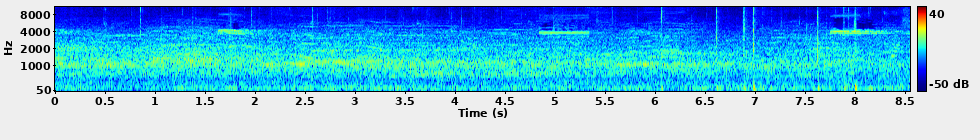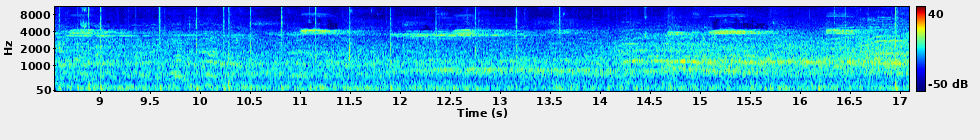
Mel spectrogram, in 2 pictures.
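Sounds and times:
murmur of voices echoing: 2.2 - 17.0
volleyballs struck and bouncing: 5.9 - 14.1, 16.8 - 17.0.

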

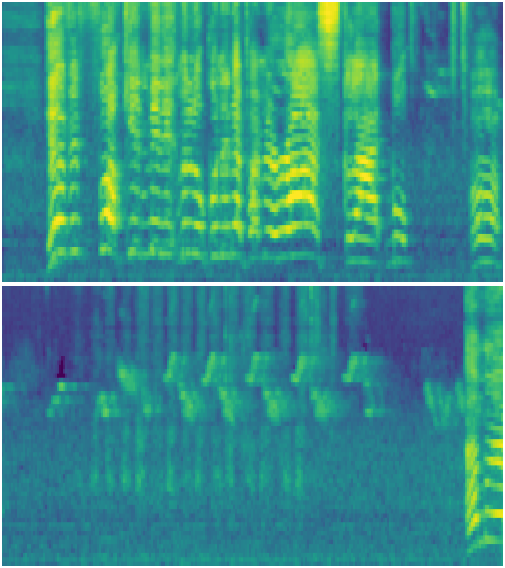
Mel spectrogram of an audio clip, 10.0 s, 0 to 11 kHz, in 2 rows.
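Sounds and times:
bird chirping: 4.1 - 10.0.

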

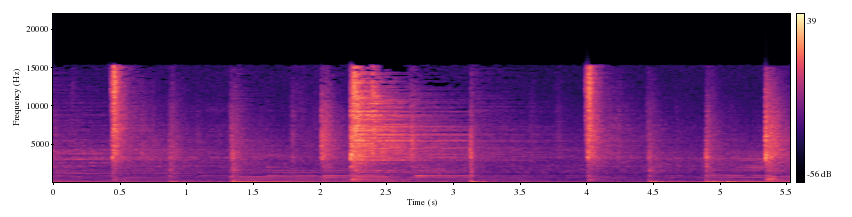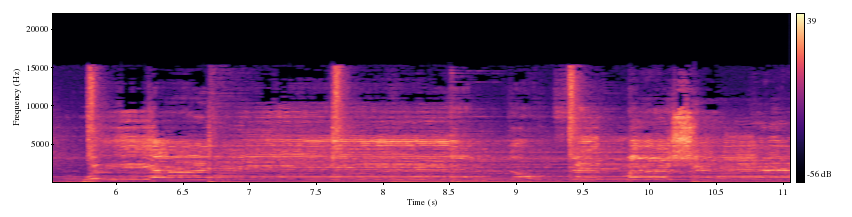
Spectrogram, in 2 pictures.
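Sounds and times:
country band playing: 0.0 - 11.0.

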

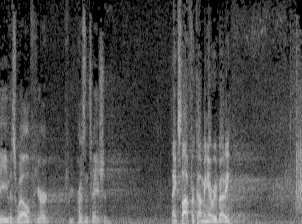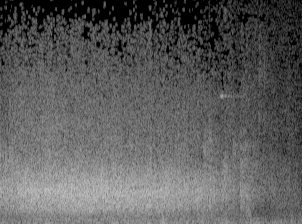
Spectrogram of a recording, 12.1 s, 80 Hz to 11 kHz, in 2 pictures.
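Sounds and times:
audience applauding: 5.8 - 11.8.

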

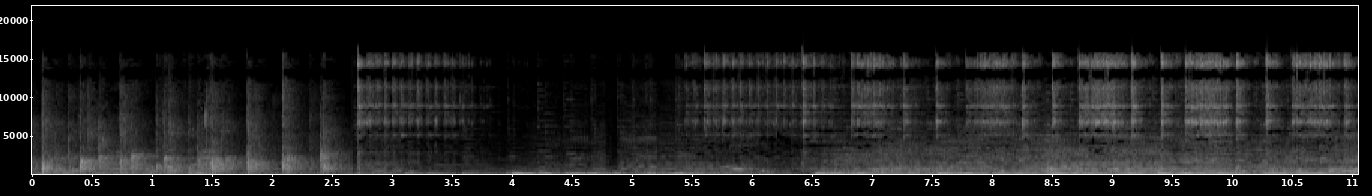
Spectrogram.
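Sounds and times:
accordion chords: 2.7 - 11.0
plucked string instruments: 2.7 - 11.0
tambourine: 5.4 - 11.0.

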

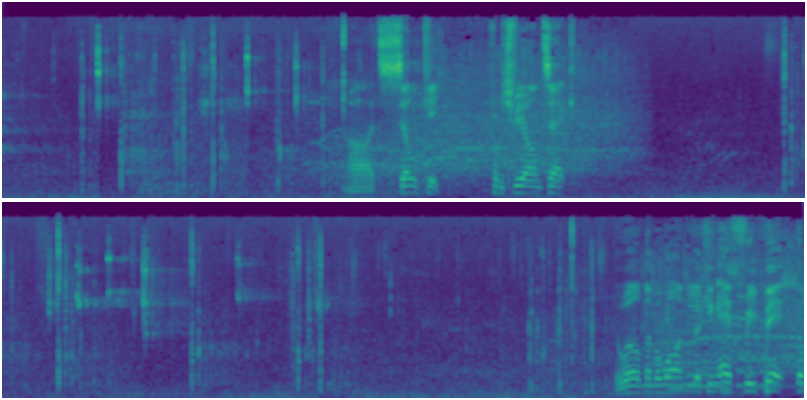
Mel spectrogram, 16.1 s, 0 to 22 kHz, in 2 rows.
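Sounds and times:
tennis ball struck by racquet: 0.8 - 3.3, 7.8 - 11.6
shoe squeaks on court: 0.9 - 3.1, 8.4 - 11.6.

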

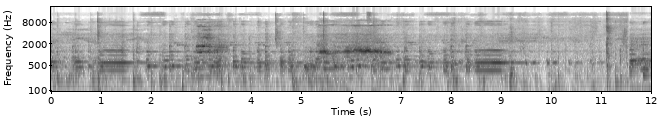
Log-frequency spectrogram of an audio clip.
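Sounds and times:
music: 0.0 - 12.0
croaky call: 5.3 - 6.8.

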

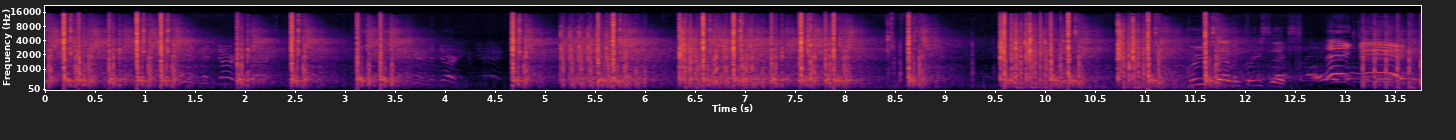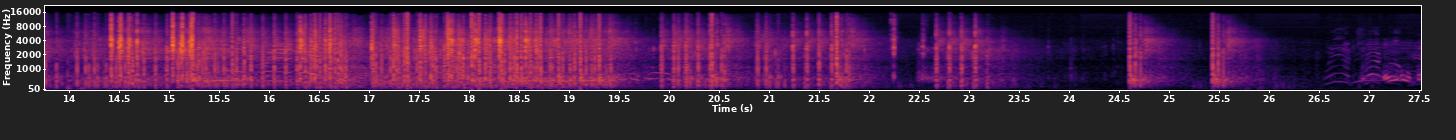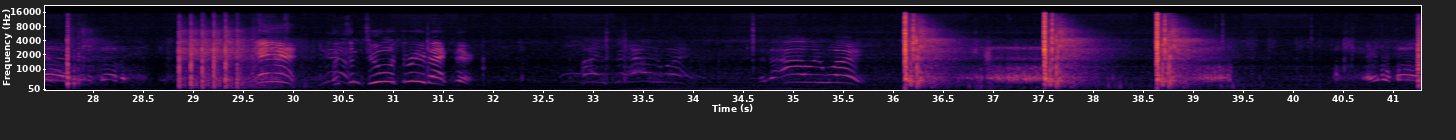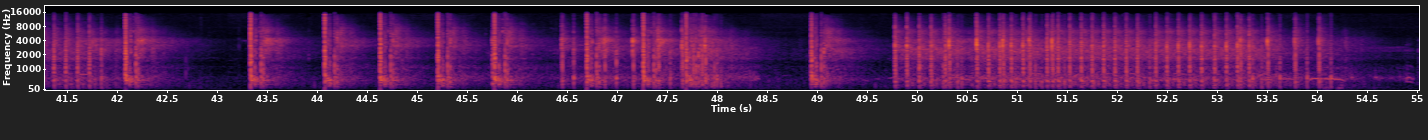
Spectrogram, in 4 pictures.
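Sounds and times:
rifle gunfire bursts: 0.0 - 4.0, 4.6 - 12.2, 13.2 - 23.6, 24.6 - 26.0, 28.8 - 29.9, 36.1 - 36.7, 37.4 - 39.3, 41.1 - 42.7, 43.3 - 54.4
men shouting: 12.1 - 13.8.

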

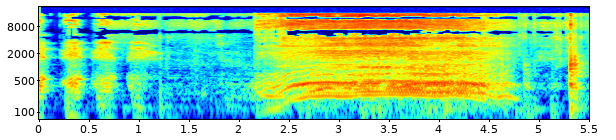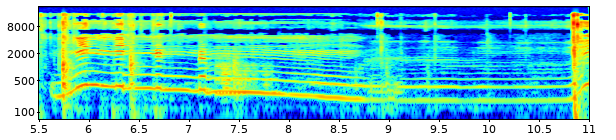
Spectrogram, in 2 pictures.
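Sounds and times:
person imitating car engine: 2.2 - 4.8.

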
